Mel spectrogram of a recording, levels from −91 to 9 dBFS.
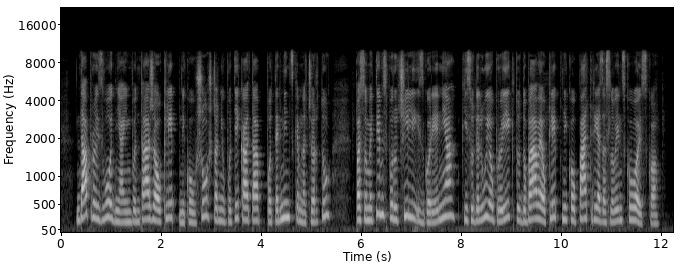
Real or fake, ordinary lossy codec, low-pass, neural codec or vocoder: real; AAC, 64 kbps; 9.9 kHz; none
